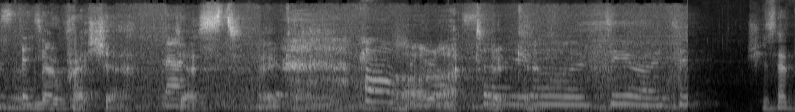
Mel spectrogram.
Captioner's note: Rhiannon's Mum laughing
